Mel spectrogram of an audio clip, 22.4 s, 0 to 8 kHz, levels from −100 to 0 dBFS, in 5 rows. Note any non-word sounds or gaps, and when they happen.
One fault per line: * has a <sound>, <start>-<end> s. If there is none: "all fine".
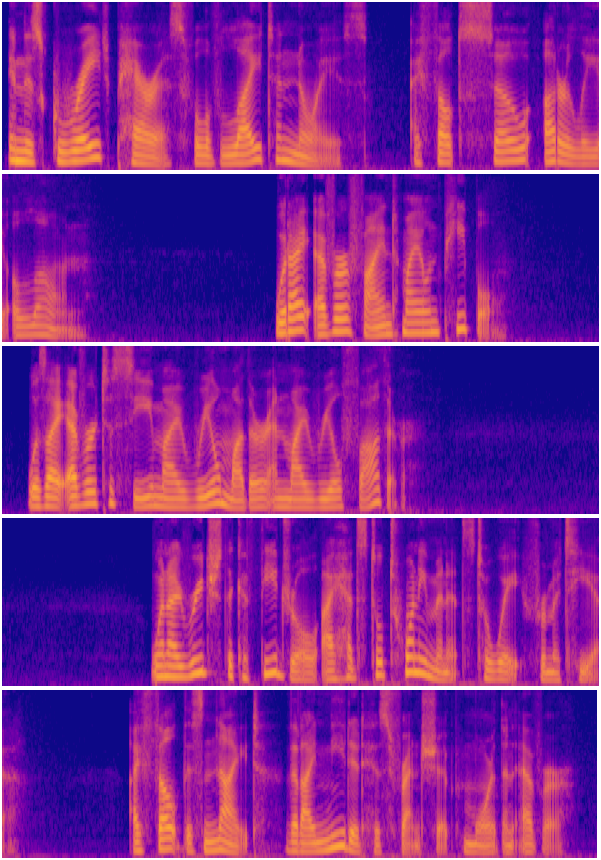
all fine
